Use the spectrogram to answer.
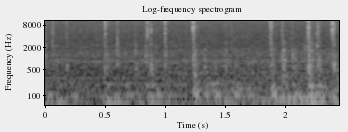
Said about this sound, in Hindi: मैं इस बात को भी टाइप कर रहा हूं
